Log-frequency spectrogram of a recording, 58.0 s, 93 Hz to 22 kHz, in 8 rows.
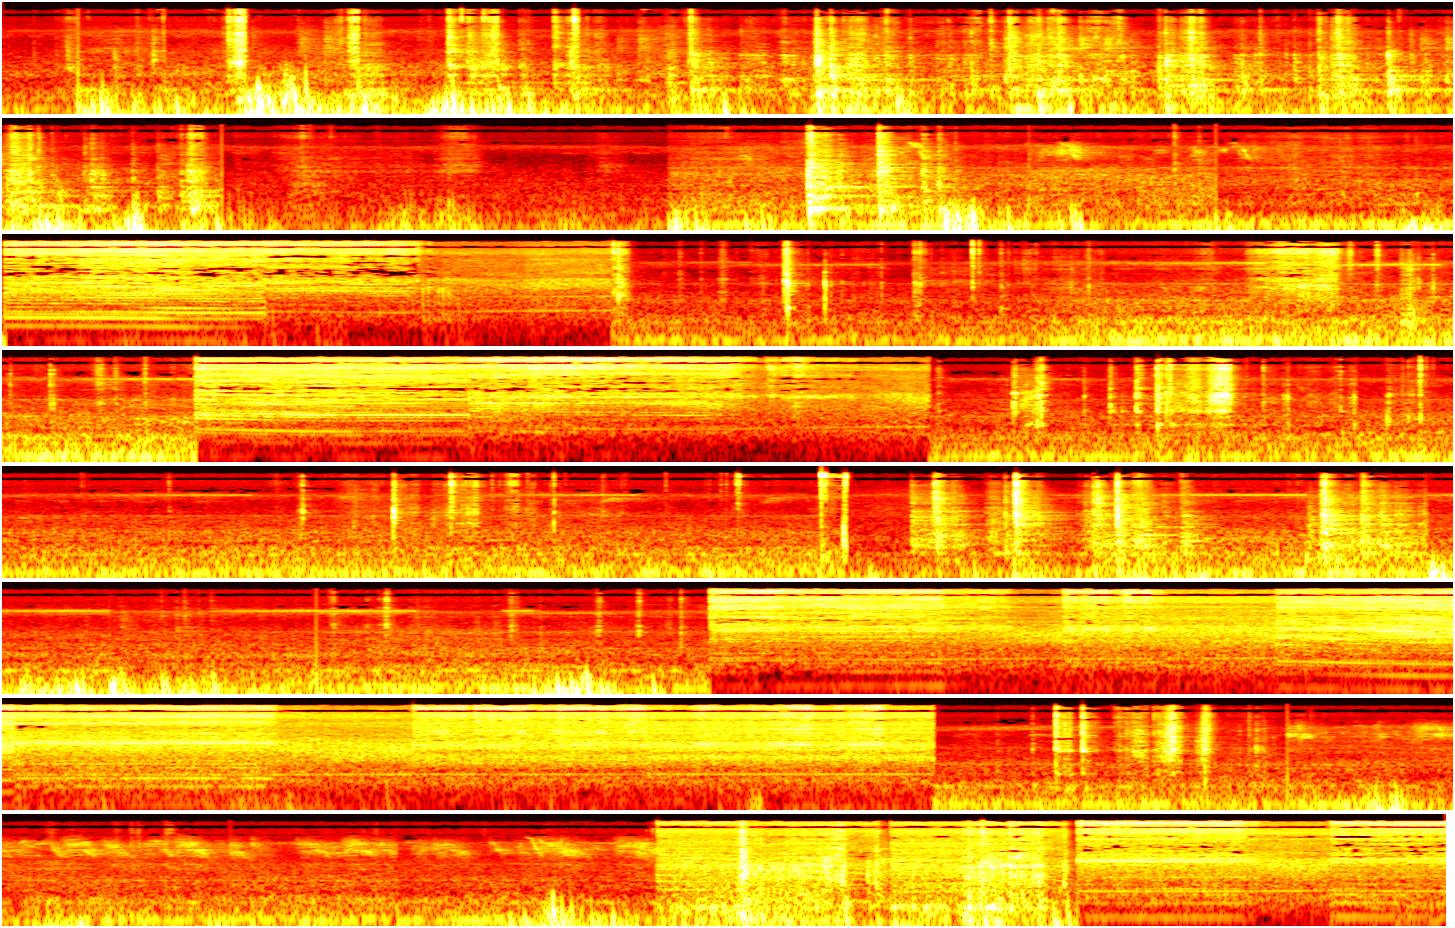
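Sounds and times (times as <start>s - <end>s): angle grinder cutting metal: 14.6s - 17.7s, 22.8s - 26.4s, 39.8s - 48.2s, 54.1s - 58.0s.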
